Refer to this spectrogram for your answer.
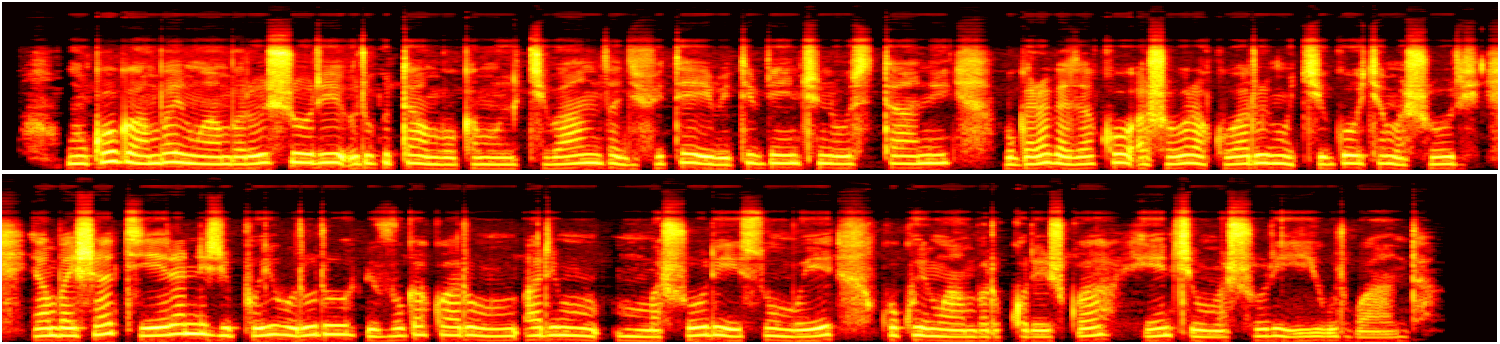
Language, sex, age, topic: Kinyarwanda, female, 25-35, education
